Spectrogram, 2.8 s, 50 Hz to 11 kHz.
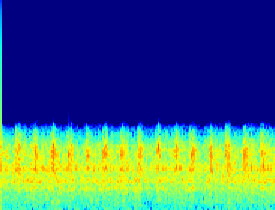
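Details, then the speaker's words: Junkyard GM 3.4 V6 from a 2004 Impala, of unknown history, fitted in a 1999 Alero after new upper and lower intake gaskets, at idle; a steady sharp tick about six a second that persists after 15 minutes, no warning lights; rod knock or rocker arm/pushrod suspected. "all right guys I can't tell whether this is a engine rod mut or if it's a rocker arm push"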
